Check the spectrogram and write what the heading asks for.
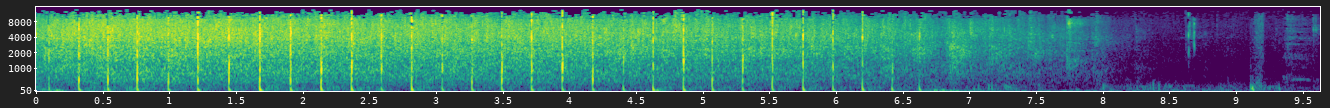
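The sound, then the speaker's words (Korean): An audience applauds in welcome, a dense, steady wash of clapping with sharper claps landing in a regular rhythm, holding loud for several seconds before dying away into quiet. “박수로서 환영해 주십시오”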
